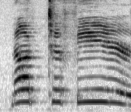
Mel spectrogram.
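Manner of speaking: tiny, squeaky, high-pitched mouse voice. Reading a story, Little Mouse calls her friends and family for help, squeaky Little Mouse voice. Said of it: "she squeaked".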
